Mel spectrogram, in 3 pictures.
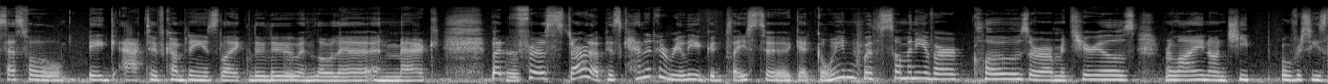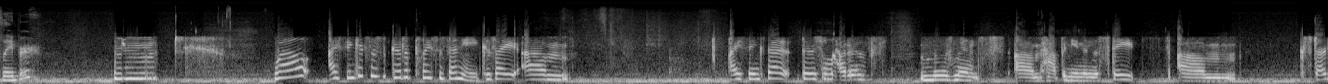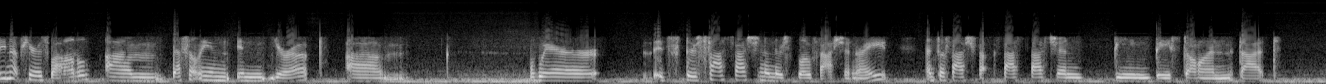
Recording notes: on the phone for the February edition of Bike Bits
